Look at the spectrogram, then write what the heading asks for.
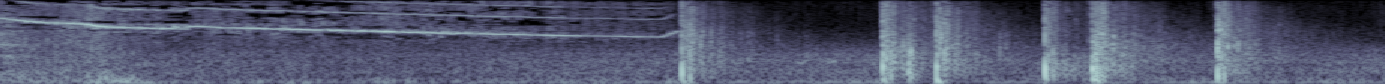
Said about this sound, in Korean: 불꽃이 지푸른 어둠 속에서 요란한 소리를 내며 닿고 땅에 떨어지자 순식간에 사그라졌다.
